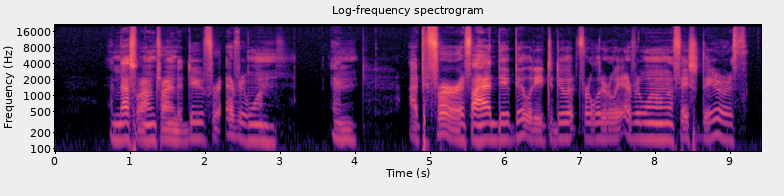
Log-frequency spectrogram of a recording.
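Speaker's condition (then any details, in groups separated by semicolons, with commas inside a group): Cerebral palsy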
